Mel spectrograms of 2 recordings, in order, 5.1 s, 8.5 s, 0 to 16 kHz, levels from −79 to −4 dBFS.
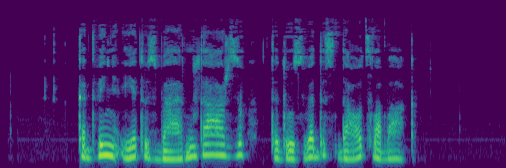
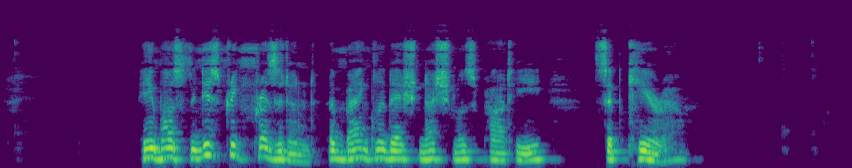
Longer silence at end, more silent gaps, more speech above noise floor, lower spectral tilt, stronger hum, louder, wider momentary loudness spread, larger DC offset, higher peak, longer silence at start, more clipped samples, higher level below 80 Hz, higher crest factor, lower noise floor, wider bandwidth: second, 0.9 s vs 1.65 s; neither; second, 45 dB vs 66 dB; about the same, -5.5 dB/octave vs -5 dB/octave; neither; about the same, -23 LUFS vs -22 LUFS; about the same, 9 LU vs 8 LU; neither; about the same, -6 dBFS vs -6 dBFS; second, 0.8 s vs 1.4 s; neither; second, -66 dBFS vs -58 dBFS; about the same, 18 dB vs 18 dB; second, -67 dBFS vs -88 dBFS; first, 11.5 kHz vs 7.8 kHz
